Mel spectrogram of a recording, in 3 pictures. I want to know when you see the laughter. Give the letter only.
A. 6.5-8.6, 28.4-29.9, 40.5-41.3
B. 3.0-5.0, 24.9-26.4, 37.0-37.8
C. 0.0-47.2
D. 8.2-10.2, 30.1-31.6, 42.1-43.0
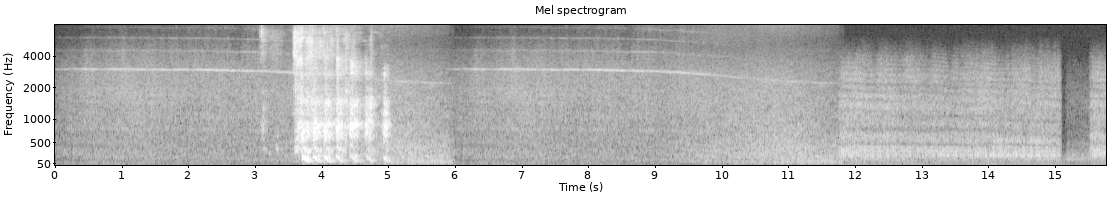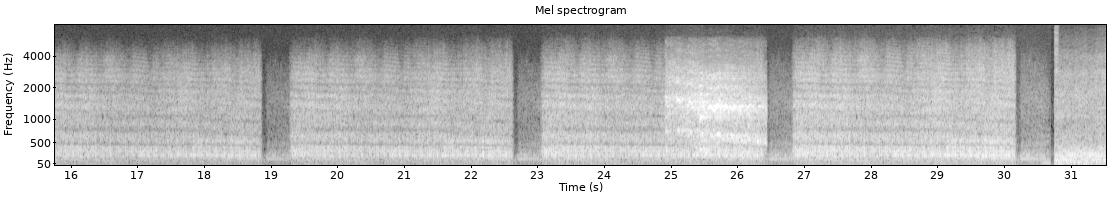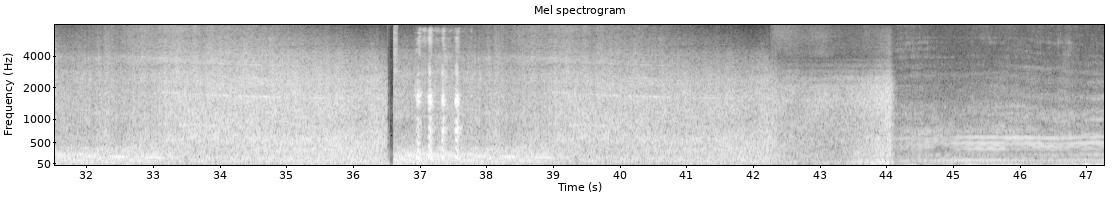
B.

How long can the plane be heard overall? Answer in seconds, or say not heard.
47 s.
